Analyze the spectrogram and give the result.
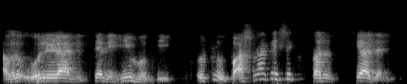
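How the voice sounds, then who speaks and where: A man's voice: a little high, very animated, moderate pace, husky. A man giving a scriptural discourse who quotes Sanskrit and explains it line by line, repeating key phrases. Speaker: Bhagavata katha speaker. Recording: dull lo-fi recording.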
